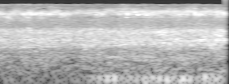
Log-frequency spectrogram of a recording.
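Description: A scooter engine rumbles close by.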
